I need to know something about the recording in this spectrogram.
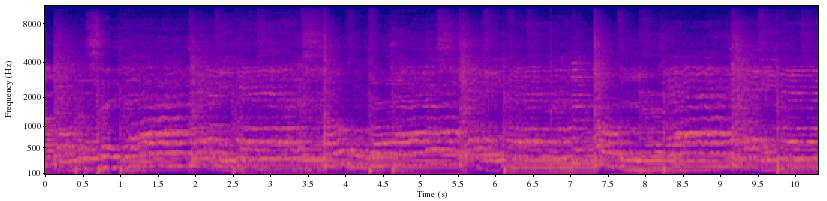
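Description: Live vocal group singing gospel-style in harmony with instrumental backing, a male lead voice out front.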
